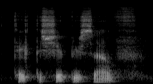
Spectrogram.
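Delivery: ordinary delivery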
